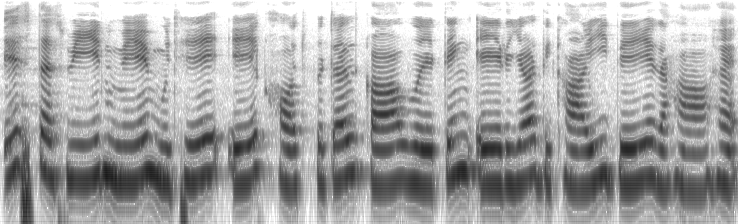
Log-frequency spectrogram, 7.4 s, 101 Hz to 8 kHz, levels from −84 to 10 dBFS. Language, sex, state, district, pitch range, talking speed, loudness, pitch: Hindi, female, Madhya Pradesh, Katni, 220-255 Hz, 105 wpm, -14 LUFS, 230 Hz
